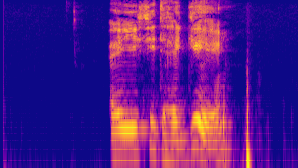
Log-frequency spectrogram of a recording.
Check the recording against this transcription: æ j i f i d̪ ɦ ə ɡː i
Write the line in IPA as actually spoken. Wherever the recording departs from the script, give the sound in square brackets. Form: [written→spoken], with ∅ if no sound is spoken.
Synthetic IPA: æ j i [f→θ] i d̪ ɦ ə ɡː i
